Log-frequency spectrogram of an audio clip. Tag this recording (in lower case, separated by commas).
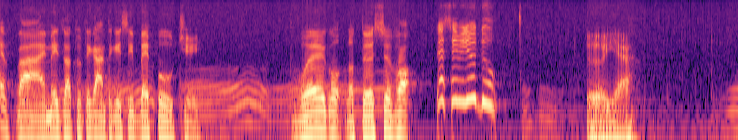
speech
